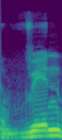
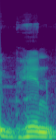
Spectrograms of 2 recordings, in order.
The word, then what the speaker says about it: when: ठीक है, WHAT watt, WHEN वेन पढ़ते हैं, ना कि भेन पढ़ते हैं।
